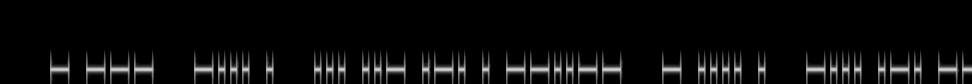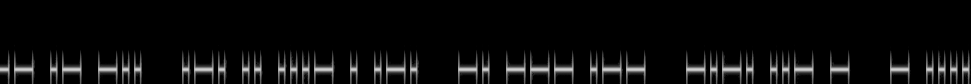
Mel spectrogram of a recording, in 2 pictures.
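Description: Morse code sent at about 20 words per minute: a single steady mid-pitched beep keyed into quick dots and longer dashes, grouped with brief pauses between words, with no voices.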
